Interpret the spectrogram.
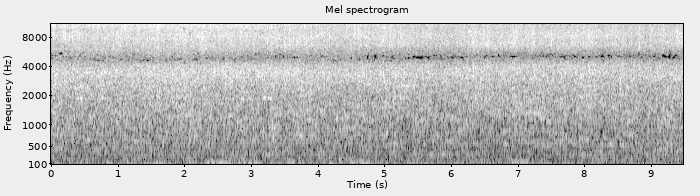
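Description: Steady rain falling and spattering on the pavement, an even hiss with people's voices faintly in the background.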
